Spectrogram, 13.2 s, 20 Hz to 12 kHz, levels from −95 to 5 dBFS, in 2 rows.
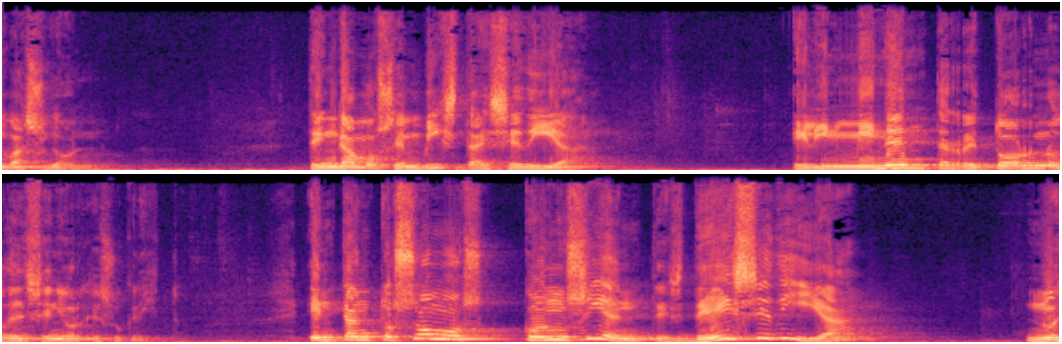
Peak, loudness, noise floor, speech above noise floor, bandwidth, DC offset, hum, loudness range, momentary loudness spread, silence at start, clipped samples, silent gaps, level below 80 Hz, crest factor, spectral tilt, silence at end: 0 dBFS; -9 LUFS; -39 dBFS; 30 dB; 12 kHz; under 0.1%; none; 4 LU; 13 LU; 0 s; 1%; none; -38 dBFS; 10 dB; -3.5 dB/octave; 0 s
